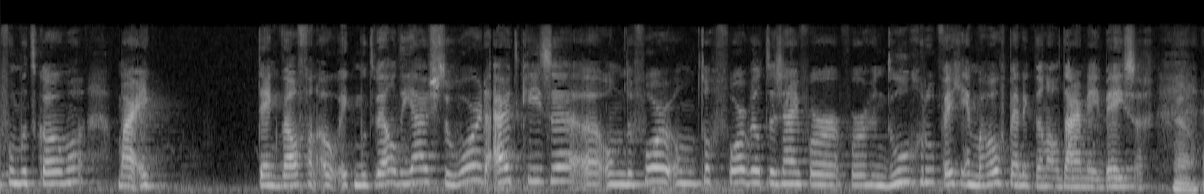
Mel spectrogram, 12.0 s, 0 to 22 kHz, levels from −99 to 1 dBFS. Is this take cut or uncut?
uncut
